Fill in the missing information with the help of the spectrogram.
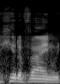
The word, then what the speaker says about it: Heerenveen: I remember this one time when I lived in Holland, what we would do, I lived in this town called Heerenveen, which is spelled H-E-E-R-E-N-V-E-E-N.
